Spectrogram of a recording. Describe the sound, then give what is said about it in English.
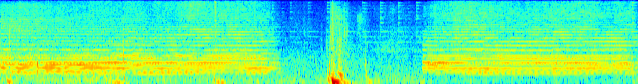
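A loud train horn blares in a long sustained blast, breaks off as the train rushes past with a brief whoosh, then sounds again just as long and steady. “All it took was a thought, cause the man got off of the train, but the train never stopped.”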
